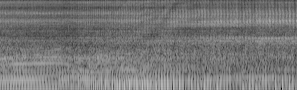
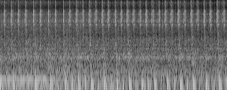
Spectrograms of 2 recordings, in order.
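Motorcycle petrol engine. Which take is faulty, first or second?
second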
